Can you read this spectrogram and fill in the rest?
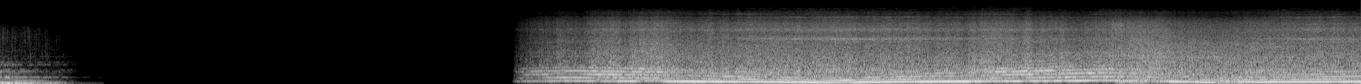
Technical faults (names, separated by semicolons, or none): none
